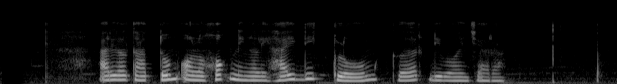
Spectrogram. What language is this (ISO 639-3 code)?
sun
